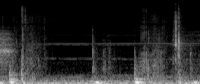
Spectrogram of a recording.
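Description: Several dull, low thuds of doors and heavy footsteps land at an uneven pace, with faint sharper taps between them over a quiet steady hum, after the power has gone out. No one speaks.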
